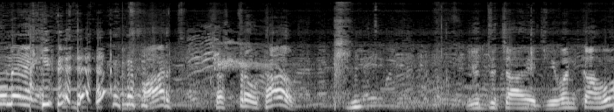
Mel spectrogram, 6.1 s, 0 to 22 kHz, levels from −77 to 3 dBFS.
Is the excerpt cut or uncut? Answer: cut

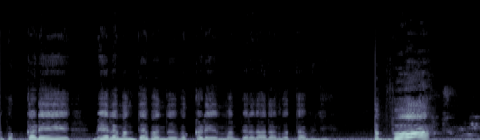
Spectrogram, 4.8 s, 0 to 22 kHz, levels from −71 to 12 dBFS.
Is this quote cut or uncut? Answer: cut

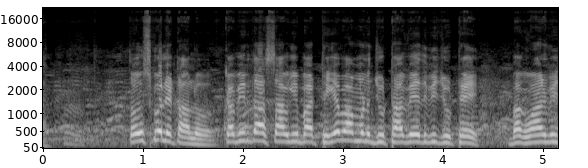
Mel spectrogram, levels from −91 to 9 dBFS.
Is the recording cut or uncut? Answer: cut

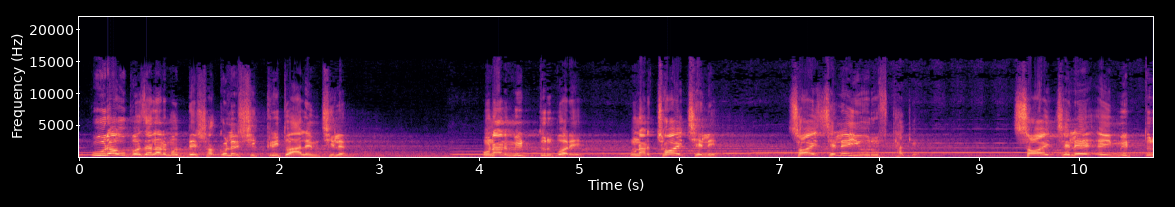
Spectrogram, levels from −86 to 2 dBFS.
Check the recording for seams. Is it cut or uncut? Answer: cut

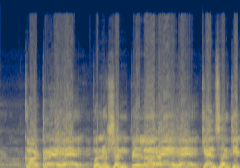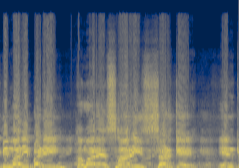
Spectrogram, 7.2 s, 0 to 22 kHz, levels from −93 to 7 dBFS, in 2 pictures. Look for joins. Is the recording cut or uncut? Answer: cut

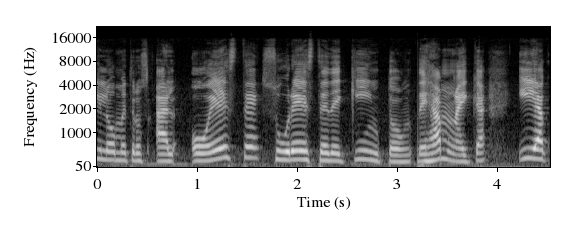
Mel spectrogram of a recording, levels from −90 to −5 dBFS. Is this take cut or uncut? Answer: cut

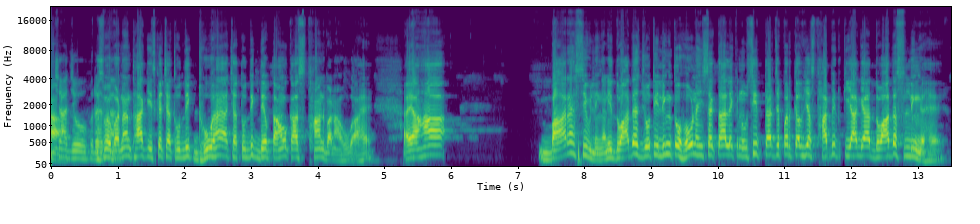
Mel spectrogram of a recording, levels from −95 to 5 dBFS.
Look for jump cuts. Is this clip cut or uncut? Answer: uncut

